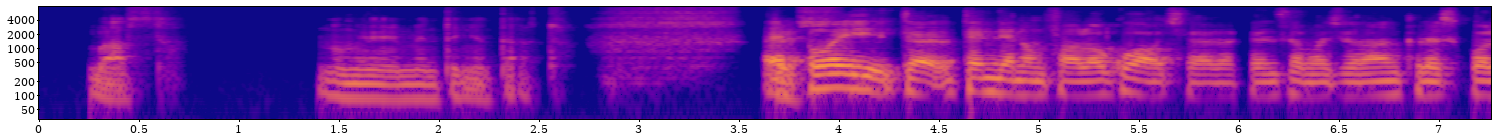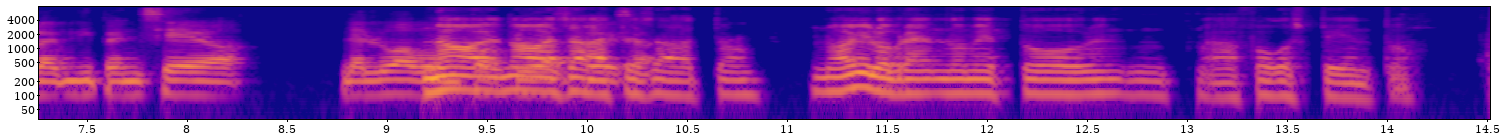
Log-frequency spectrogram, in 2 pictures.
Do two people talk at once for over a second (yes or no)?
yes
